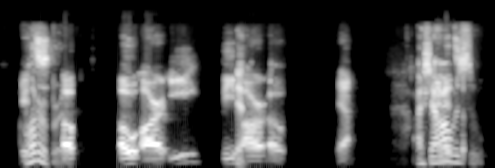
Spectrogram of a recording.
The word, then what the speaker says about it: Örebro: So how did you pronounce the Swedish club name? Örebro. Örebro. O-R-E-B-R-O. Yeah. I thought it was Örebro or something like that.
